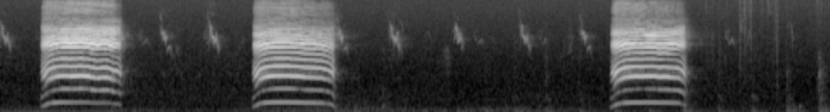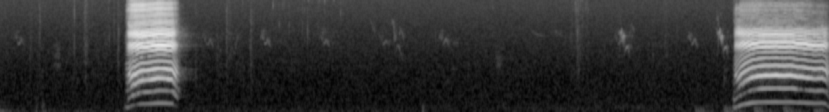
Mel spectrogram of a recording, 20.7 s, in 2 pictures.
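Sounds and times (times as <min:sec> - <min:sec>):
sheep lamb bleating in Kakopetria Cyprus: 0:00.5 - 0:01.6, 0:03.1 - 0:04.3, 0:07.6 - 0:08.7, 0:12.0 - 0:12.7, 0:19.6 - 0:20.7.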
